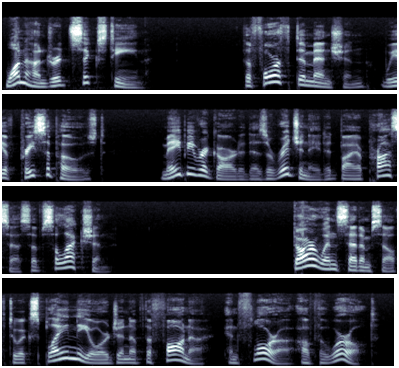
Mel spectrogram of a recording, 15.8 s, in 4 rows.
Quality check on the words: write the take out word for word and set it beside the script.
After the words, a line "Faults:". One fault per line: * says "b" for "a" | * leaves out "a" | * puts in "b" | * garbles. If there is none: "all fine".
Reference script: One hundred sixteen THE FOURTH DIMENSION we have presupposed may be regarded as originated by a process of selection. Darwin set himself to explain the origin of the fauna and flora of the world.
One hundred sixteen THE FOURTH DIMENSION we have presupposed may be regarded as originated by a process of selection. Darwin set himself to explain the origin of the fauna and flora of the world.
Faults:
all fine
